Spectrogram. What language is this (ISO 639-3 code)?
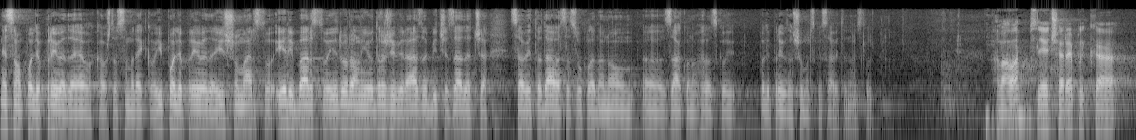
hrv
